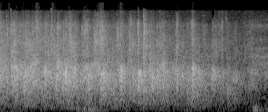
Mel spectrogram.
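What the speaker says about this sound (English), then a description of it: "So give yourselves a round of applause," An audience at a port authority's State of the Ports event applauds, a soft, steady wash of clapping heard from within the room.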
